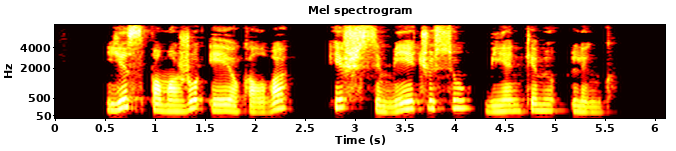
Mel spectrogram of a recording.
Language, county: Lithuanian, Kaunas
